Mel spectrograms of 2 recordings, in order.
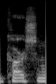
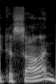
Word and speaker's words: Cason: Cason, don't call me Carson Wallace. The pronunciation guide officially says Cason, by the way. So I'm going to try my best to stay with Cason. I more comfortably say Kasan, but I'm going to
